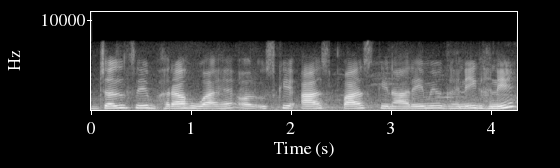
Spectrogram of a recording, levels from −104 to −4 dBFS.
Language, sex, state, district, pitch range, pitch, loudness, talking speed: Hindi, female, Uttar Pradesh, Muzaffarnagar, 225-260 Hz, 235 Hz, -17 LUFS, 180 wpm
